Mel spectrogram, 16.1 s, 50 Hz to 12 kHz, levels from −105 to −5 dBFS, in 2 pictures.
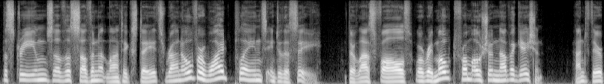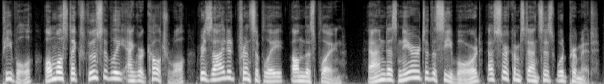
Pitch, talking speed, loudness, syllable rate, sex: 145 Hz, 160 wpm, -19 LUFS, 5.3 syllables/s, male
